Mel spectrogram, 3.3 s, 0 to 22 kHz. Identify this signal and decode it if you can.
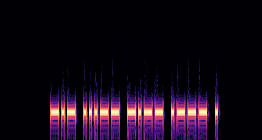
Morse code, heard as a keyed tone, about 36 wpm, 700 Hz. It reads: K3YJE
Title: USA Call Signs - 5 Characters - 35wpm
